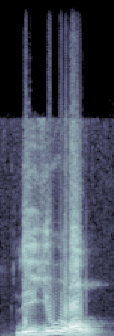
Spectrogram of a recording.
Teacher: را کو ہم بولڈ یعنی پور پڑھیں گے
